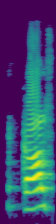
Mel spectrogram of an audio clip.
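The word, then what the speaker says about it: calf: काफ मत पढ़ना, L silent हो जाता है यहाँ पर, साथ ही हुआ एल को म्यूट पढ़ते हैं, काफ पढ़ते हैं।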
